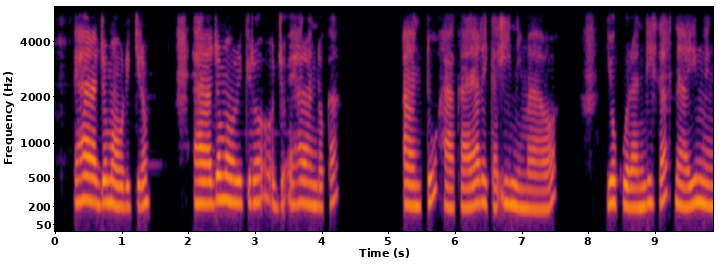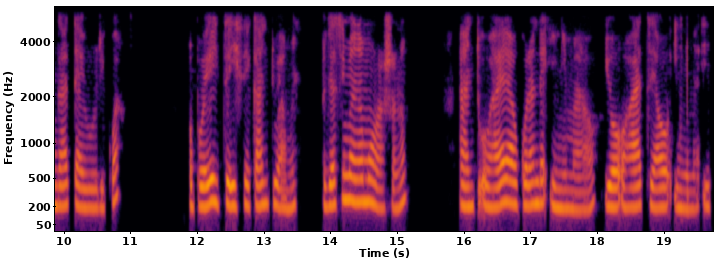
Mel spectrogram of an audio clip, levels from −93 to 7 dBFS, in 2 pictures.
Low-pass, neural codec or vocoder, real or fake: 5.4 kHz; none; real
